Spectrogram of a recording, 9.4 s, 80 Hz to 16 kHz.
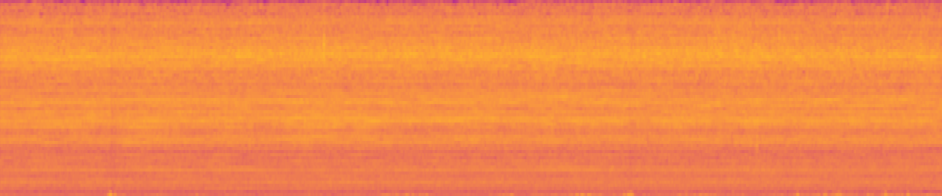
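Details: Goodman heat pump outdoor unit, frozen solid in a 2014 blizzard at about 27 degrees, running a defrost cycle: low steady hum with scattered cracks and thumps as ice breaks loose, steaming. Normal defrost.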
